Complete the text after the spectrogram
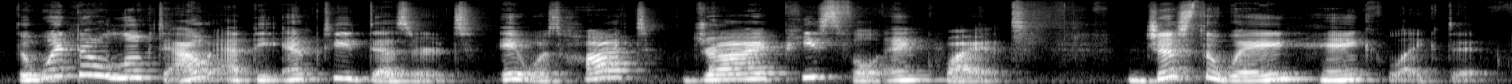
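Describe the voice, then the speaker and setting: A woman narrates a story for young children. Her voice sits a little high and moves up and down in an animated way. The delivery is expressive picture-book reading, addressed to boys and girls. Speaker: children's read-aloud host.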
